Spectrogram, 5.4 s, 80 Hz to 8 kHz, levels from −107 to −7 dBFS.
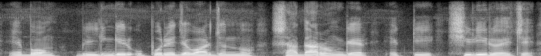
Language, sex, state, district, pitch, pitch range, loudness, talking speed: Bengali, male, Assam, Hailakandi, 145 Hz, 140-155 Hz, -18 LUFS, 135 wpm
